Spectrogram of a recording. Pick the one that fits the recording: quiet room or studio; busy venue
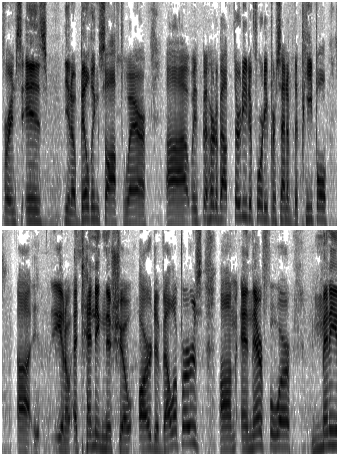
busy venue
